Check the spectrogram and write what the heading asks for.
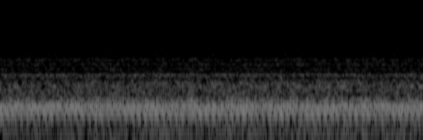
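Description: Steady low hum with a faint hiss behind it, unchanging throughout: the background noise of the recording.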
